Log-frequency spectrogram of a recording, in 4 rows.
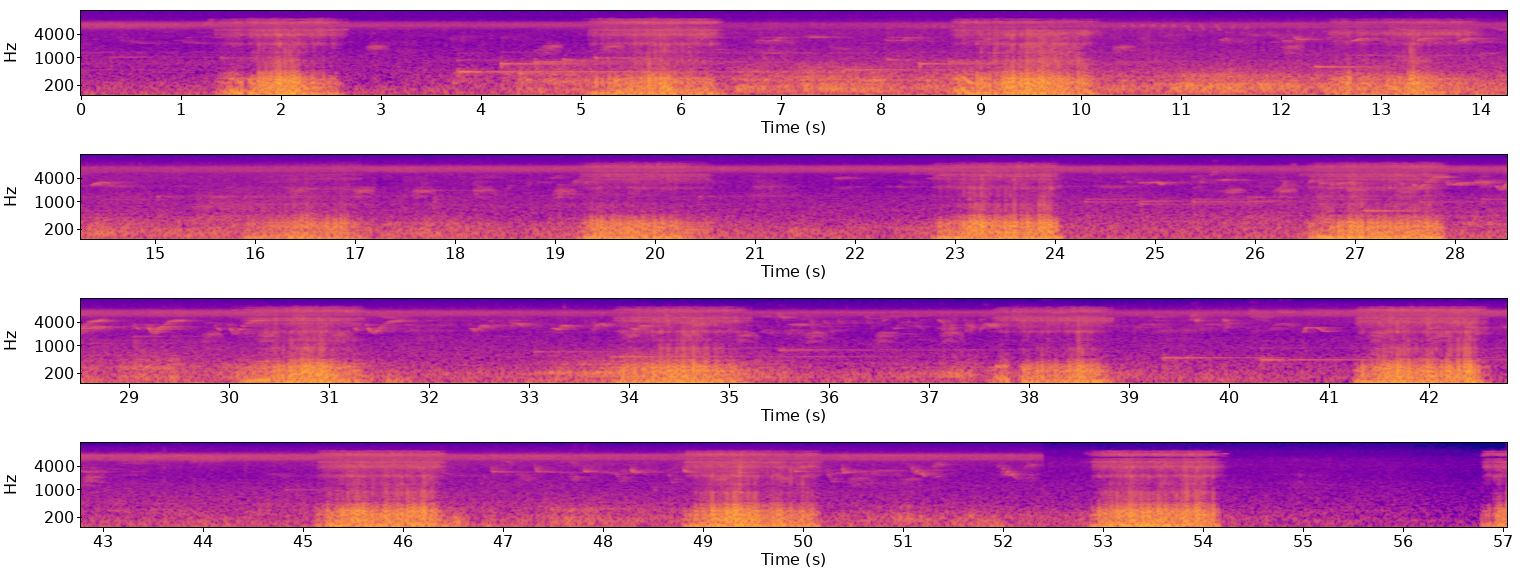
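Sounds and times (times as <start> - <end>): person snoring: 1.3 - 2.7, 5.1 - 6.4, 8.6 - 10.4, 12.4 - 14.0, 16.3 - 17.0, 19.2 - 20.6, 22.8 - 24.1, 26.5 - 28.0, 30.2 - 31.5, 33.9 - 35.2, 37.6 - 38.9, 41.2 - 42.6, 45.2 - 46.6, 48.9 - 50.2, 52.9 - 54.2, 56.8 - 57.0.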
